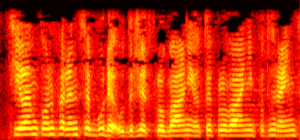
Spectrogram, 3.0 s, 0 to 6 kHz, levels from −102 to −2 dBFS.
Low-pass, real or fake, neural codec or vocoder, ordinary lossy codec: 5.4 kHz; real; none; none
